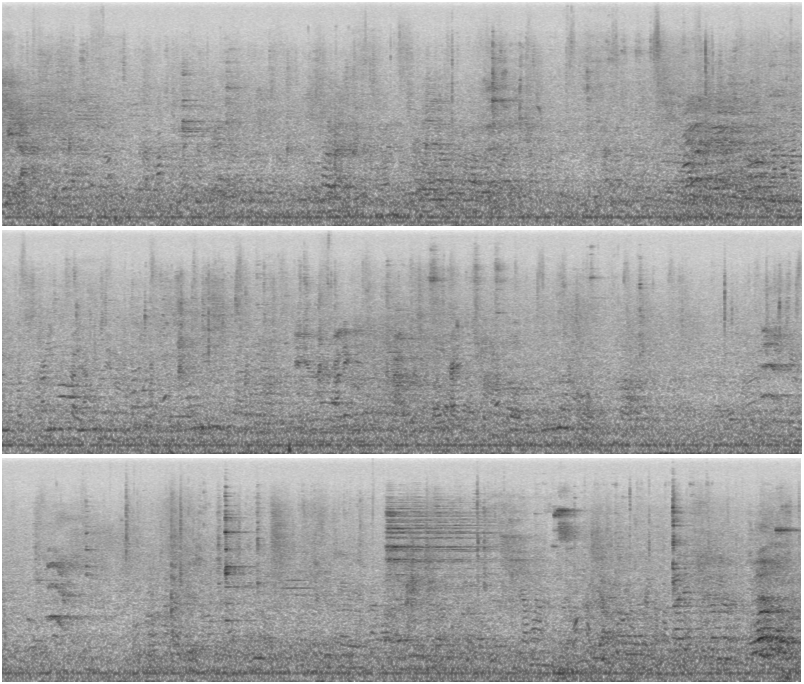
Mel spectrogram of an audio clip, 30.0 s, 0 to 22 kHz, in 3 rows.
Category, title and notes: Sound effects > Human sounds and actions
20250326 MercatSantAndreu2 Humans Commerce Quiet Nice
Quiet, Nice, Humans, Commerce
